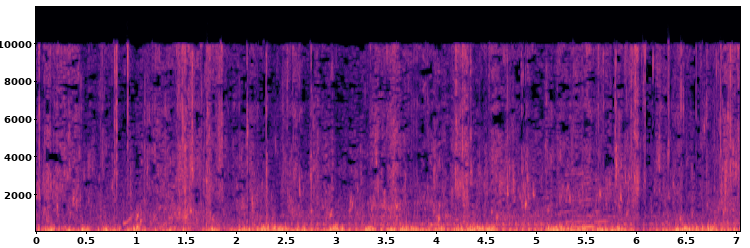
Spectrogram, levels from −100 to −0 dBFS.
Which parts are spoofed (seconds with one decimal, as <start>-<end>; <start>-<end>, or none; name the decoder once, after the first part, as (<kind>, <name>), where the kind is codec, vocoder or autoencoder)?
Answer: 3.8-4.6 (vocoder, BigVGAN v2)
